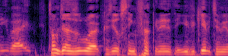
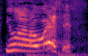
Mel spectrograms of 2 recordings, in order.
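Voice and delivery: mock accusing; 12 semitones higher than usual.

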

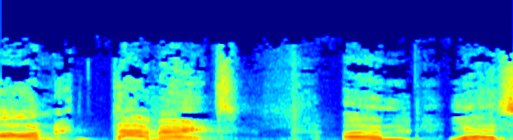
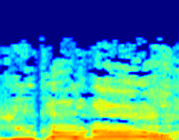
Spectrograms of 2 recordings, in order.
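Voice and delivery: put-on curt Chinese accent; 3 dB louder, slower than usual. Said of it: "imagine I'm saying this in a Chinese".

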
